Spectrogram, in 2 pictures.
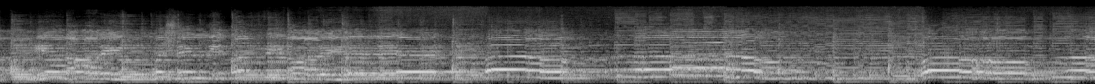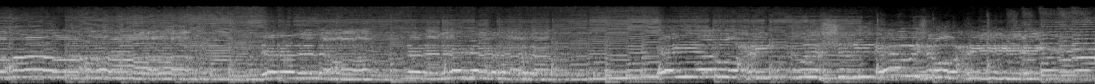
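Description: Live amplified Algerian staifi (Sétif-style) wedding music: a male singer on a microphone over a synthesizer keyboard playing a winding, ornamented melody, with darbuka rhythm underneath.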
